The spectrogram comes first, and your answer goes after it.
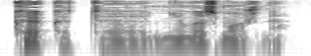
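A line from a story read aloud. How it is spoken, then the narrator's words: Near-whispered question. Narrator (Russian): Почти шепотом спросил он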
